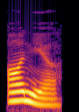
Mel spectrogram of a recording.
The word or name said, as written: Anja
